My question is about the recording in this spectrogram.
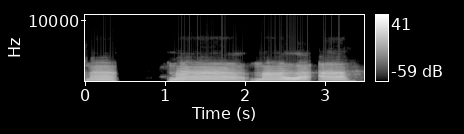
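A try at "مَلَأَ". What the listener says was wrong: Bukan ma'a, ini lam. Malaha.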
